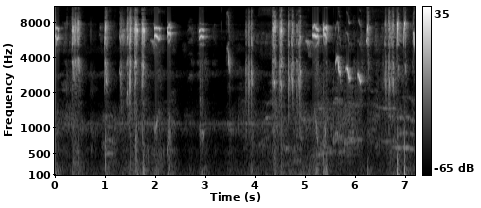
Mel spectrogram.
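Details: Konin master recording for training birds: bursts of shrill high chirps and chattering notes, separated by short silences, with a few downward-sliding whistles near the end.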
